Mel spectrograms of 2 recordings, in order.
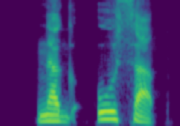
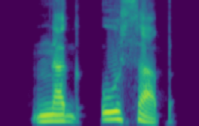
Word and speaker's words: nag-usap: Word for word it's nag-usap sila buong maghapon. Nag-usap sila buong maghapon. Nag-usap sila buong maghapon. The first word is nag-usap. Nag-usap. Nag-usap. Nag-usap is spelled as N-A-G hyphen U S A P.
